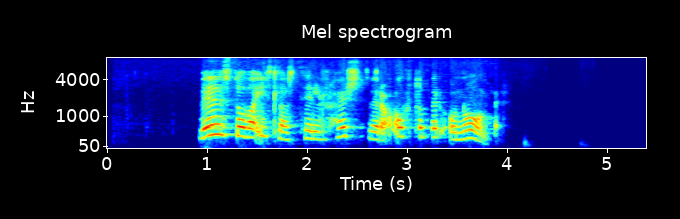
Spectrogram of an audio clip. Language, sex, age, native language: Icelandic, female, 20-29, Icelandic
